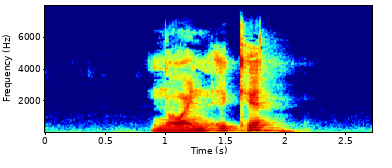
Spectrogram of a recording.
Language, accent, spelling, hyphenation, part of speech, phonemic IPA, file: German, Austria, Neunecke, Neun‧ecke, noun, /ˈnɔɪ̯nˌ.ɛkə/, De-at-Neunecke.ogg
- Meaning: nominative/accusative/genitive plural of Neuneck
